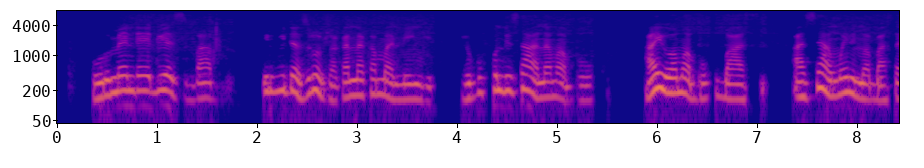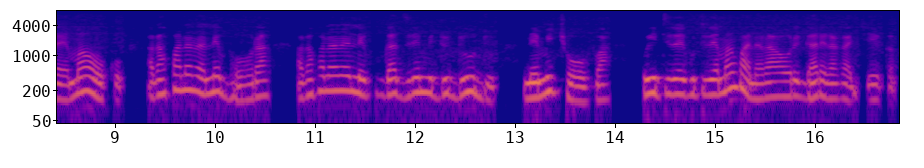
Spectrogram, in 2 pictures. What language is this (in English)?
Ndau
